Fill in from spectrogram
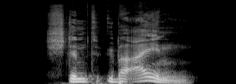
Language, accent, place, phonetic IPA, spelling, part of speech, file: German, Germany, Berlin, [ˌʃtɪmt yːbɐˈʔaɪ̯n], stimmt überein, verb, De-stimmt überein.ogg
- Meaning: inflection of übereinstimmen: 1. second-person plural present 2. third-person singular present 3. plural imperative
